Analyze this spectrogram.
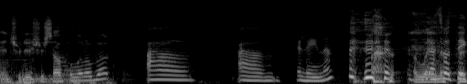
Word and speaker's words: Elena: So, but people, when I say Elena, you know, Americans, they're like really trying to please me and say it correctly. So they're, and because they just can't pronounce soft L, they have to, you know, they work so hard on it that they say Iliana. And I'm like, ooh, that's even worse. So please, Elena is good, you know, fine.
